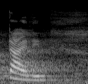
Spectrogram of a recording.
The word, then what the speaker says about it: ptyalin: ठीक है, इसमें P साइलेंट होगा, टाइलिन।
